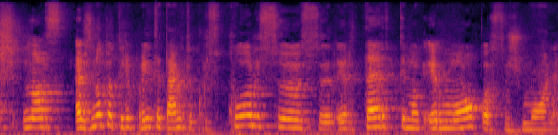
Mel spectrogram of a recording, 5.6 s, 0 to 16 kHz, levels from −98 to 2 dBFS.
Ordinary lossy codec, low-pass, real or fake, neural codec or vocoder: AAC, 48 kbps; 14.4 kHz; fake; codec, 44.1 kHz, 7.8 kbps, Pupu-Codec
